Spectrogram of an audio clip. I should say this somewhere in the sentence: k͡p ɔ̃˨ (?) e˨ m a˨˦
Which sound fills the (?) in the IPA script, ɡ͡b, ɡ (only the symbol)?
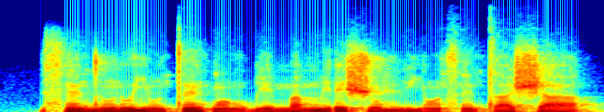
ɡ͡b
